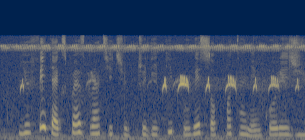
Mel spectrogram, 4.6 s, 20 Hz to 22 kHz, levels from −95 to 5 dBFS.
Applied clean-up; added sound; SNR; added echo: none; Cricket; -3 dB; none.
